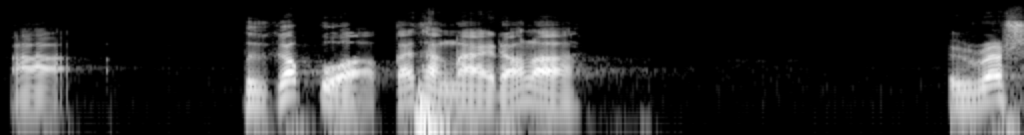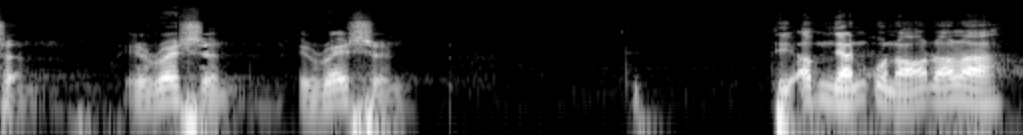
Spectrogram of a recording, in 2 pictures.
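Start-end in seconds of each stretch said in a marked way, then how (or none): 4.7-7.2 erection with the middle syllable stressed; stress on second syllable. Shown as a demonstration. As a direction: lean on the second syllable of erection, then fall. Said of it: "âm hai".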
